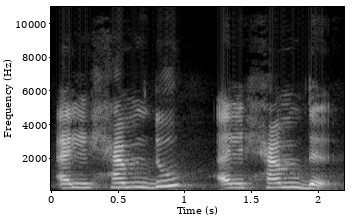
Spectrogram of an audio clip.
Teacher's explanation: دال کو قلقلہ کیا ساکن کرتے ہوئے، وقف کرتے ہوئے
